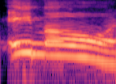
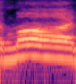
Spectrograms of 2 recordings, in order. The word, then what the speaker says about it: Aman: He's like everybody give it for Ammon. It's like it's Aman everybody.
